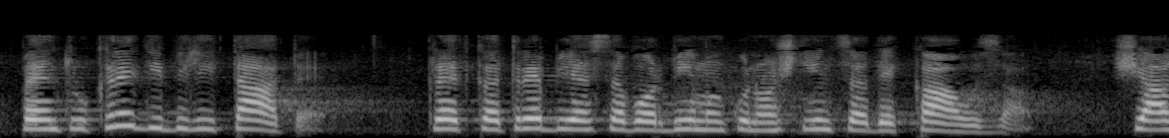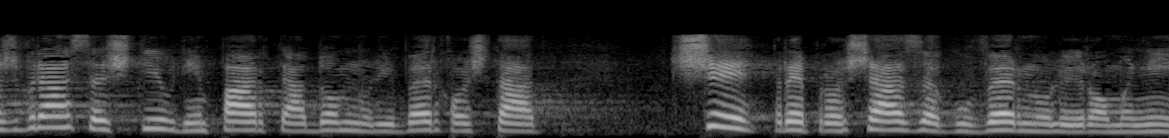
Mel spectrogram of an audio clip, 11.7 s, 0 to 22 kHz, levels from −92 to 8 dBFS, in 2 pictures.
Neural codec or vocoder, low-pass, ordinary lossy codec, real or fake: none; none; none; real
